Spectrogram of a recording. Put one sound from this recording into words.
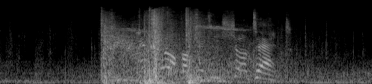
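Gunshots crack and bang in quick bursts.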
